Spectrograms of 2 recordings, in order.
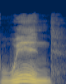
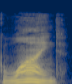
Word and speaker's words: wind: When you talk about the wind in the air, it sounds like wind with the I pronounced like in win. But when you're talking about winding up a clock, it sounds like wind with the I sounding like in find.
